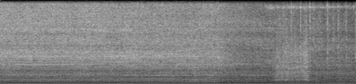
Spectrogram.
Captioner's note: chainsaw humming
